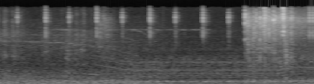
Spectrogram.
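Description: Bus doors clatter and click open.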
